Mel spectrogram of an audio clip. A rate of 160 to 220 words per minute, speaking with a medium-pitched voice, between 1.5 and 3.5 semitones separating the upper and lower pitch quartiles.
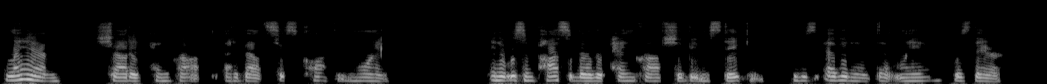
No: average, 150 wpm; medium, 165 Hz; narrow, 2.5 semitones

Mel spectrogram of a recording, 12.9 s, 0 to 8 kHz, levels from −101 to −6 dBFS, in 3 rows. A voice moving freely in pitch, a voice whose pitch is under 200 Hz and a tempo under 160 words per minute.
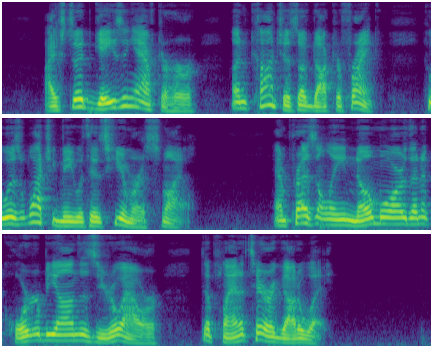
Yes: wide, 6.7 semitones; medium, 140 Hz; average, 150 wpm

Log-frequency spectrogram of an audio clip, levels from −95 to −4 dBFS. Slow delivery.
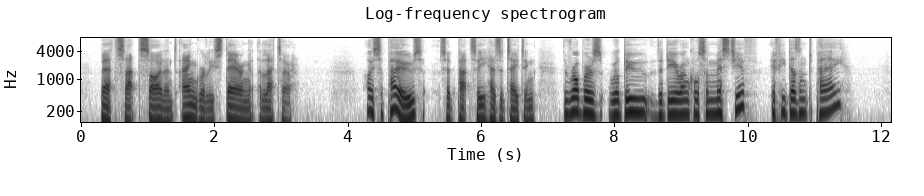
Yes: slow, 130 wpm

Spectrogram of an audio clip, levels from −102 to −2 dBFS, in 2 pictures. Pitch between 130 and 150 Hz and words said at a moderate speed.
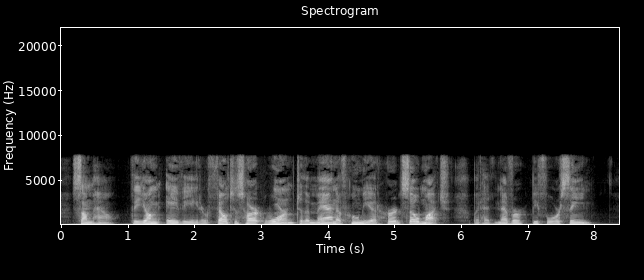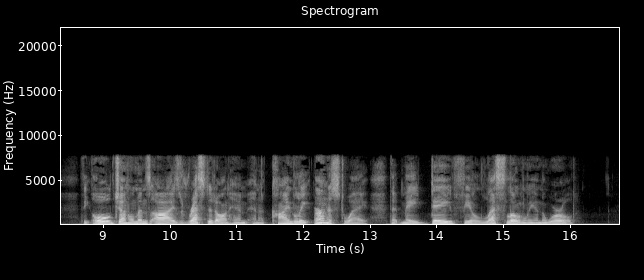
Yes: medium, 140 Hz; average, 160 wpm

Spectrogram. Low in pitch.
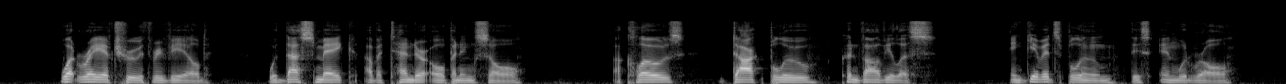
Yes: low, 100 Hz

